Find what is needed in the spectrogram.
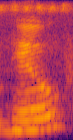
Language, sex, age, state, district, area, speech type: Bengali, female, 18-30, West Bengal, Uttar Dinajpur, urban, spontaneous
